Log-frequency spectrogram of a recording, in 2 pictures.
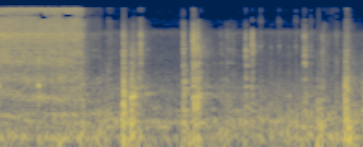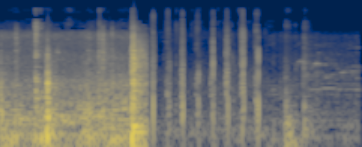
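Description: Kitchen tap water pouring into a metal pot, stopping about a second in, followed by scattered knocks and clicks of a wall cupboard being opened and a cup taken out, then a few faint ticks.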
